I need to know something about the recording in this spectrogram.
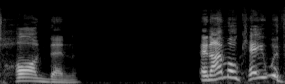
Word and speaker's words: Hogg: Yeah, no, it's Hogue. Quit saying not Hogg. It's Hogue.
